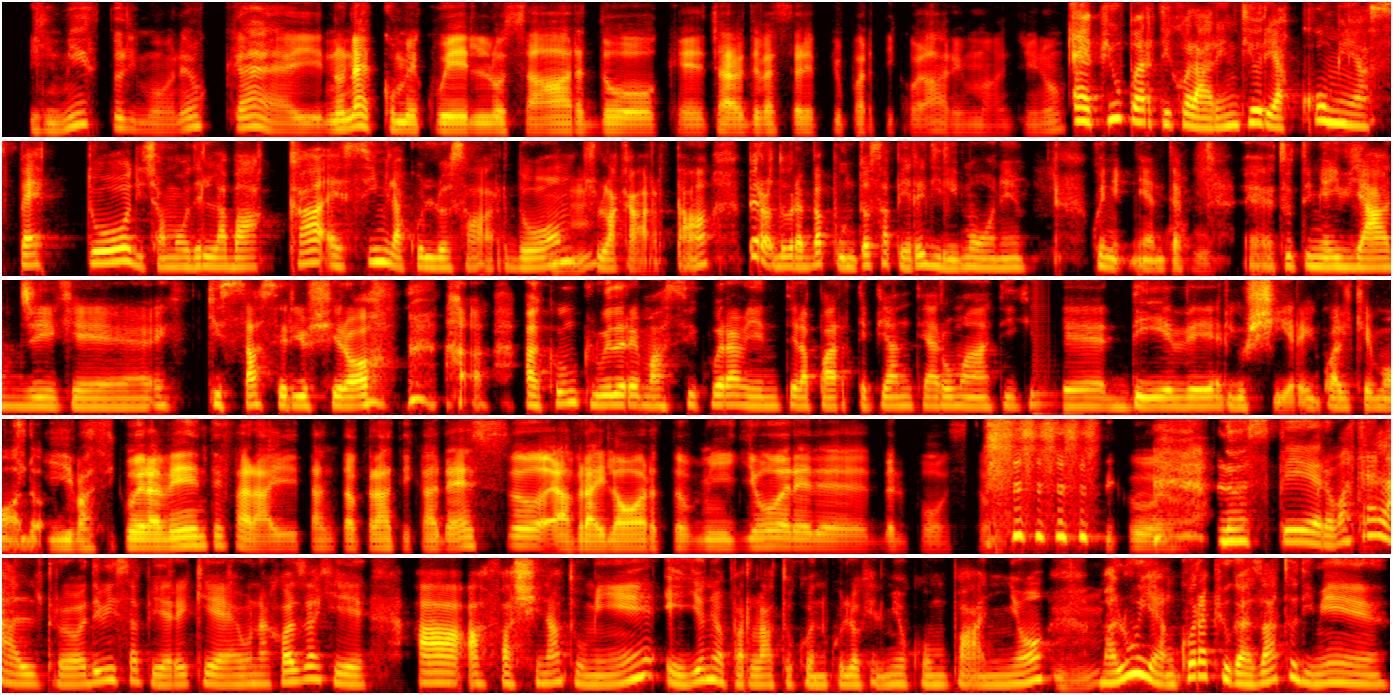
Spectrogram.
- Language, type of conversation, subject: Italian, podcast, Cosa ti insegna prenderti cura delle piante o di un orto?
- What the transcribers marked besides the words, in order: "cioè" said as "ceh"; tapping; laughing while speaking: "riuscirò a"; other background noise; chuckle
